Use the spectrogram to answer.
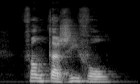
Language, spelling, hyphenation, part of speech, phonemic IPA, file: Dutch, fantasievol, fan‧ta‧sie‧vol, adjective, /fɑn.taːˈziˌvɔl/, Nl-fantasievol.ogg
- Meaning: imaginative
